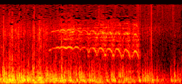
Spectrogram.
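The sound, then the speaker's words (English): Horse hooves clip-clop steadily on a street while a horse lets out a wavering, high whinny partway through; no one speaks. “I feel more like a rustler than a cop.”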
